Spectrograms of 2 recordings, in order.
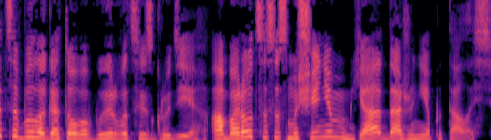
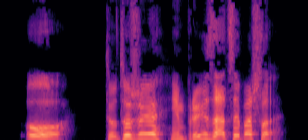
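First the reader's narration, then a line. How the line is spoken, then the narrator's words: Amused snort. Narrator (Russian): Хмыкнул Марк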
